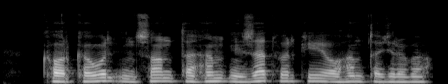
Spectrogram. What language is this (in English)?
Pashto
